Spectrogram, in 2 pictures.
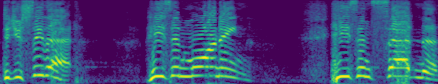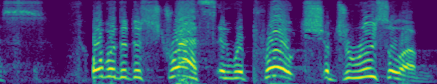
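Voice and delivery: high impassioned sermon delivery; preaching at full force. Acted. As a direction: press the grief home to the congregation.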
